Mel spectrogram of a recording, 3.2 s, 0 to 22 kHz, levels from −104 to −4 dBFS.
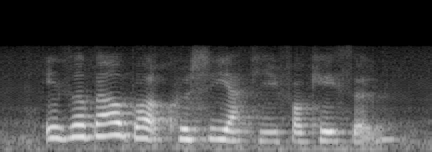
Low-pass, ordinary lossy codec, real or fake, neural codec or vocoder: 7.2 kHz; none; fake; codec, 24 kHz, 1.2 kbps, DualCodec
